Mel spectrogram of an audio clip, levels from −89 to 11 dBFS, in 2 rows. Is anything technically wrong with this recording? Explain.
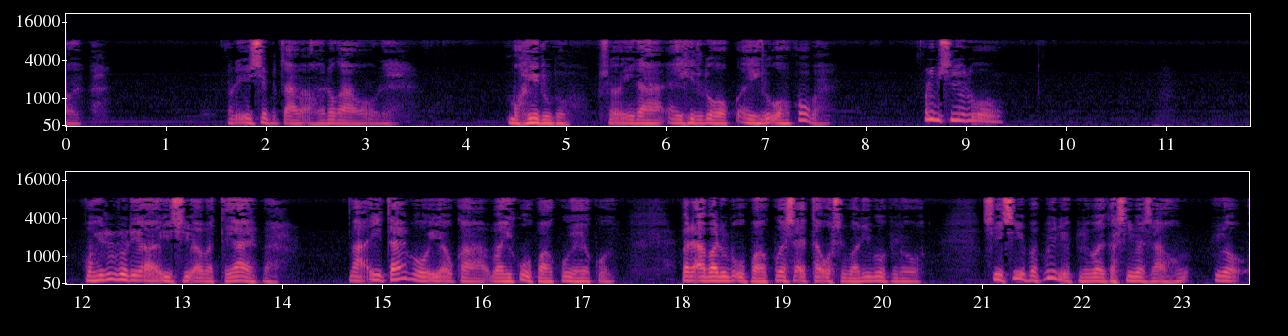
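Yes. Throughout the speech there is plainly audible MP3 compression damage. The audio sounds watery, with chirpy s sounds and nothing above 8.3 kHz. The likely cause is a bit-starved encoder, at a rate that fits 32 kbps, cutting the treble and dropping weak frequency lines frame by frame. A spectrogram would show a hard ceiling at 8.3 kHz with flickering, patchy detail below it.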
